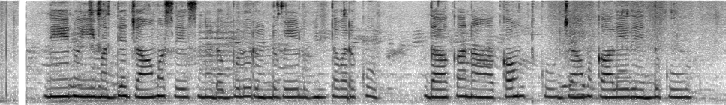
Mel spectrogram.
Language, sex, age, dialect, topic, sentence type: Telugu, male, 36-40, Southern, banking, question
